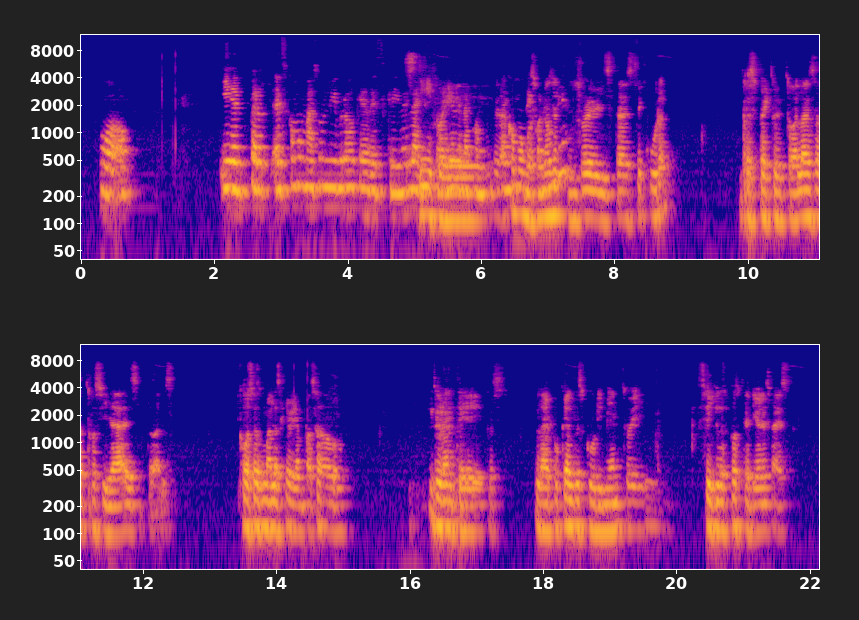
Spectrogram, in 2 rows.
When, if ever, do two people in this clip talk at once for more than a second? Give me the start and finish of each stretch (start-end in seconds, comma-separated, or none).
4.9-7.2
